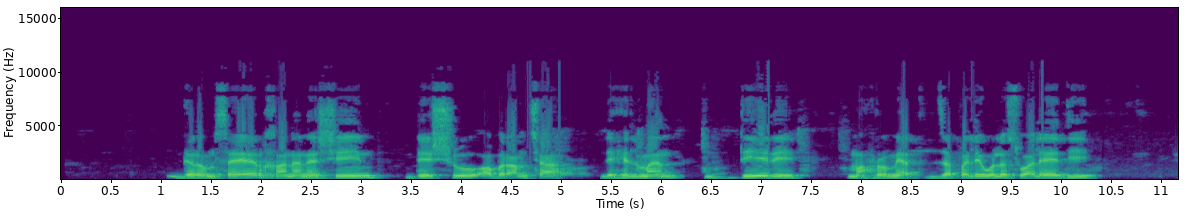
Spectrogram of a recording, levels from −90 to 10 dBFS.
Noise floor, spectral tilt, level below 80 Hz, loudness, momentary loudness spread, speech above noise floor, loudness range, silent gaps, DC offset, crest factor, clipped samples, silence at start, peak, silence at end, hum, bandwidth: -70 dBFS; -5 dB/octave; -56 dBFS; -13 LUFS; 13 LU; 58 dB; 2 LU; none; under 0.1%; 14 dB; under 0.1%; 1.05 s; 0 dBFS; 0.8 s; none; 9.2 kHz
